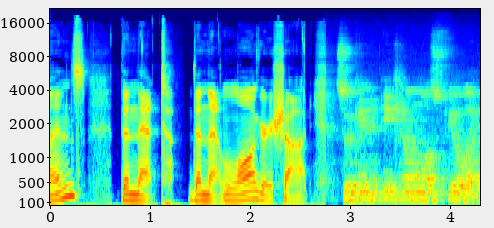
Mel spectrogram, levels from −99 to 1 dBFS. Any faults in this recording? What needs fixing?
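At 2.76 s, right after "than that longer shot", the sound turns roomy and hollow. The change is sudden and lasts to the end. Bass thins out. Level drops by about 10 dB. Background noise sits only about 30 dB below the speech. This is likely a switch to a distant microphone, with the close mic's signal lost. Replace that section with close-mic audio if it exists. To prevent this, monitor the close mic throughout and record a backup feed.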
